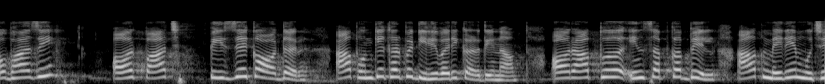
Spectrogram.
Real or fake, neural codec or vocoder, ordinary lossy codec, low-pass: fake; codec, 16 kHz, 4 kbps, FunCodec, trained on Chinese and English, 50 frames a second; none; none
